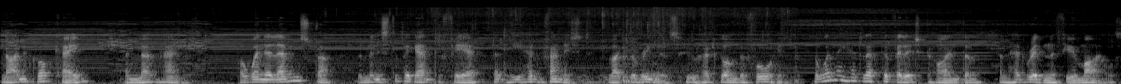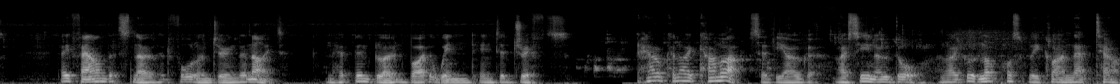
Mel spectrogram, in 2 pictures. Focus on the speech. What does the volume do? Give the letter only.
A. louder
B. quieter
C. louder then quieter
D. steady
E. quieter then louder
D.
